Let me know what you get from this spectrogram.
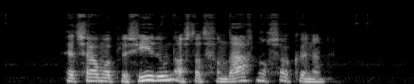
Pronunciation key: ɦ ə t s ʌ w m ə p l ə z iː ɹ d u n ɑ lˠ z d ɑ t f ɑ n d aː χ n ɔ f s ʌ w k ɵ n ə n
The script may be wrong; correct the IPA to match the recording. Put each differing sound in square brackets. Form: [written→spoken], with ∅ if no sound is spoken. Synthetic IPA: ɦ ə t s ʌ w m ə p l ə z iː ɹ d u n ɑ lˠ z d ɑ t f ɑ n d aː χ n ɔ [f→χ] s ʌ w k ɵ n ə n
